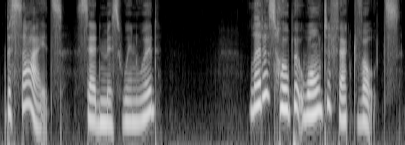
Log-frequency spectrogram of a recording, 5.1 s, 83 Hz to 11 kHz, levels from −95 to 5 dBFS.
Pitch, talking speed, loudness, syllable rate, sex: 235 Hz, 130 wpm, -18 LUFS, 4.4 syllables/s, female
